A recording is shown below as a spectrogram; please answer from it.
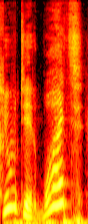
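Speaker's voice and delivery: high, disbelieving "you did what"; hammed-up disbelief; mock shock. Prime's shocked reply retold.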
